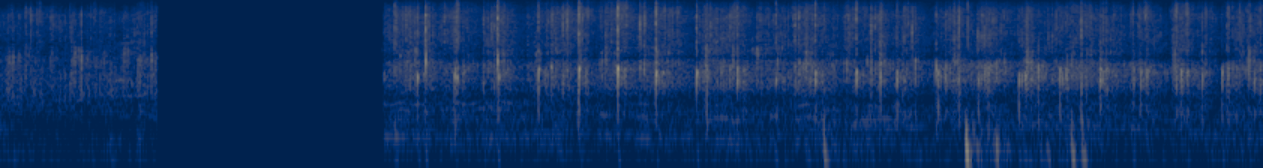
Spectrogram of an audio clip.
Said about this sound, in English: For this amazing act of God, shall we rise to our feet, giving Jesus a big, big hand of praise for what he has done.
